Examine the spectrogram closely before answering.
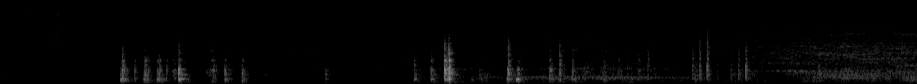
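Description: Wooden knocks and taps as a grain-mosaic picture board is handled, set into a wooden frame and lifted out again on a wooden table, in several short clusters. Near the end a motor vehicle's engine noise grows louder in the background.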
